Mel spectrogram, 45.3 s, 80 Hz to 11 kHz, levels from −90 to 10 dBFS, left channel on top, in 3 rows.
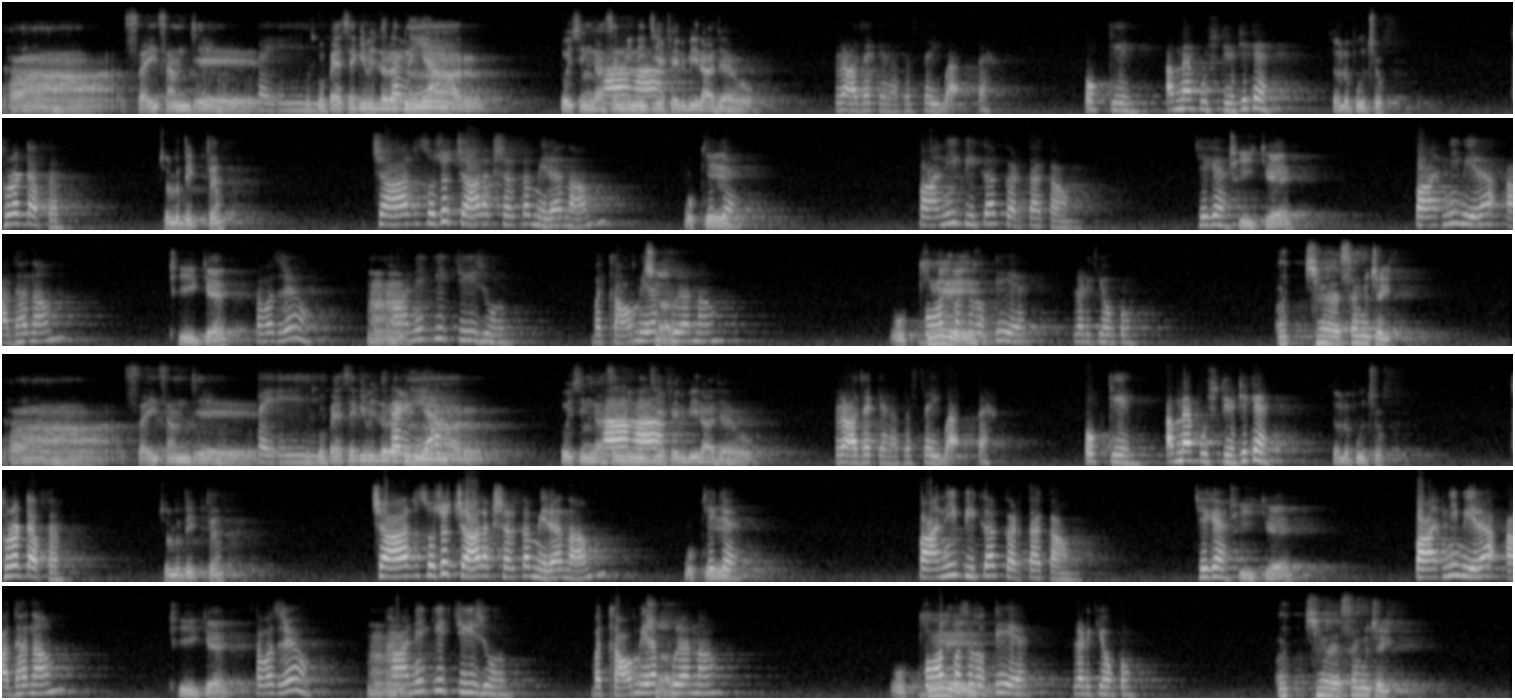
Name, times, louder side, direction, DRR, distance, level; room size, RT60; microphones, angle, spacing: voice 1, 0.0-2.6 3.0-4.8 5.6-7.5 13.3-13.8 16.7-17.4 21.9-22.4 27.5-28.0 32.0-32.5 33.9-34.3 36.6-37.0 39.1-40.0 43.0-44.1, left 1 dB, 30° left, 10 dB, 0.9 m, -26 dB
voice 2, 2.6-3.3 3.9-4.5 6.0-6.7 8.3-9.9 10.8-12.7 15.1-15.7 18.8-21.2 22.2-22.5 24.3-25.9 27.1-27.4 29.3-30.9 32.8-33.3 34.1-35.3 36.1-37.4 39.4-40.5 40.9-41.6, right 5 dB, 55° right, 14 dB, 0.8 m, -24 dB
29.0 x 24.5 x 6.6 m, 1.2 s
head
